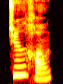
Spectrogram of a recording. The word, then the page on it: 均衡: jūn héng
